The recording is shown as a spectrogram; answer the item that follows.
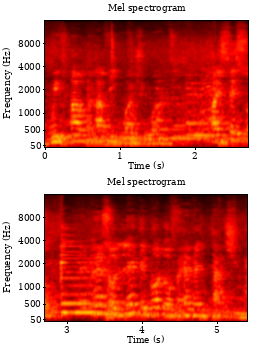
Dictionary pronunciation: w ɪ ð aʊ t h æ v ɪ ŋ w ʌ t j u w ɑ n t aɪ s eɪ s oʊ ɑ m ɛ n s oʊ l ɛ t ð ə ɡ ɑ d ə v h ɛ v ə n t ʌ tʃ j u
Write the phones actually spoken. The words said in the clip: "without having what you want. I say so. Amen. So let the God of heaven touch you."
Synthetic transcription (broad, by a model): w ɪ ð aʊ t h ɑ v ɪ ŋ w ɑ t j u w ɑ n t aɪ s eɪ s oʊ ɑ ɛ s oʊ l ɛ t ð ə ɡ ɑ d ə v h ɛ v ə n t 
